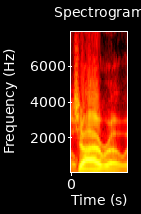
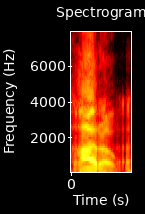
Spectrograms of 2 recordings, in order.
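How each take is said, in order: First: The name begins with a J sound. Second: The name begins with an H sound. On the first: The speaker calls it wrong. "You can't look at uh, J A I R O and pronounce that" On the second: The speaker calls it right. "It's not. It's it's Hado"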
